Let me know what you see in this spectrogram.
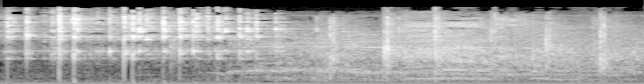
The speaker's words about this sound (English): he's just going to ring the bell. You want to ring the bell?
